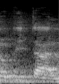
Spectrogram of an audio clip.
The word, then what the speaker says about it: hôpital: Se supone que el H no se pronuncia. Por eso decimos H aspirada. Tú tienes que poner también el masculino. ¿Perdón? Merci. Ton hôpital, mon hôpital, c'est bon?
